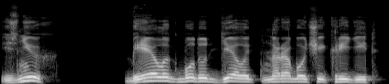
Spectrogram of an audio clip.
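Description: A man reading an audiobook voices a crude, cowed young man with a hoarse, rasping voice. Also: medium pitch, expressive, measured pace, dark tone, dry recording, voice pushed up, close to an everyday voice. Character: coarse crude young man, former dog. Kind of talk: audiobook character voice.

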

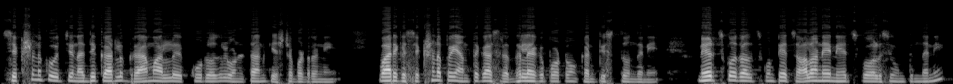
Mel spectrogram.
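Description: A man's voice: a little high, no echo, studio quality. A man reading a first-person memoir aloud as an audiobook, in a reflective storytelling manner. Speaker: audiobook narrator.

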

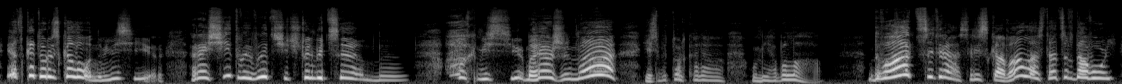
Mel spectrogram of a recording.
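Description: Хвастливый толстый кот-демон тараторит пронзительно и театрально, будто задыхаясь. Голос с хрипотцой, звук сухой, без эха. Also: male voice, moderate pace, no room sound, clean studio sound, exaggerated voice. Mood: boastful. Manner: shrill, breathless, theatrical excitement. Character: boastful fat demon cat-man, excitable. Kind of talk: audiobook reading.

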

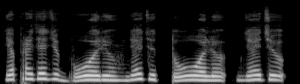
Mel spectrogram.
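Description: A woman's voice: mid-range voice, measured pace, dark tone, dry recording, clean studio sound, close to an everyday voice. A woman voicing a sly joking ex-soldier man. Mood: teasing. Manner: mocking, playful.

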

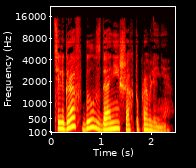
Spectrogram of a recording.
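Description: A man reading a novel aloud in an even, measured narrating voice. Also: high-pitched, no room sound, studio quality. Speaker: audiobook reader. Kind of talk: scripted narration.

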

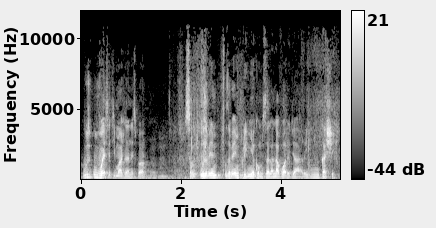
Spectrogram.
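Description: A man preaching and teaching from the Bible, repeating words and putting questions to his listeners. He presses his points with lively energy. His voice is medium-pitched, with faint background noise. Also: fast talker. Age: adult.

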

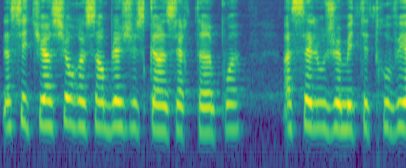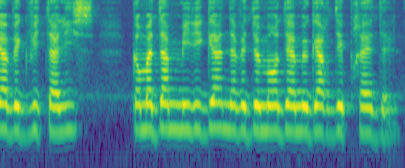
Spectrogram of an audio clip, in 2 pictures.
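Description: A woman with a slightly high voice reads a classic novel aloud. Her narration is calm and measured, in steady storytelling. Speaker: audiobook reader.

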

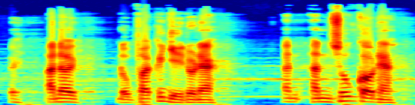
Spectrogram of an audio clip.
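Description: A man voicing a timid young man who is easily frightened, speaking in a high, pleading, panicky voice. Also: fast talker, a little mellow, faint music behind, lightly acted. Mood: worried.

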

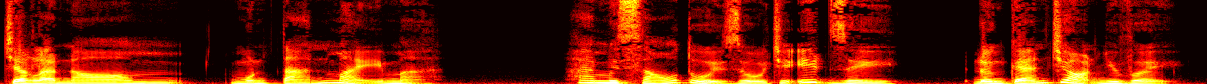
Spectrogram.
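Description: A woman's voice: fairly low pitch, expressive, moderate pace, darkish tone. A woman voicing a chatty, prodding middle-aged village aunt.

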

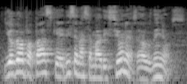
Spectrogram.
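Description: A man's voice: high-pitched, animated, normal speed, warm tone. A male pastor preaching a sermon in a conversational way, often checking in with his listeners and dropping in English words. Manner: conversational preaching with frequent check-ins to the congregation; mixes English words into Spanish.

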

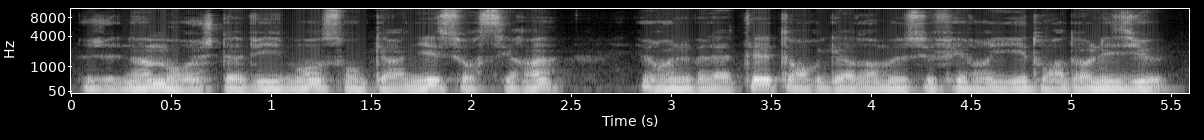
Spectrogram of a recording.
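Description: A man reading a classic novel aloud as an audiobook narrator, in a measured, even storytelling manner. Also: on the low side.

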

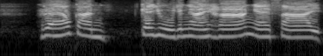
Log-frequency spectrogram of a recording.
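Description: A woman's voice: mid-range voice, moderate pace, darkish tone, natural voice. Woman reading as a stern veteran jungle hunter. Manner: curt and commanding. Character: stern grown man, a seasoned jungle hunter.

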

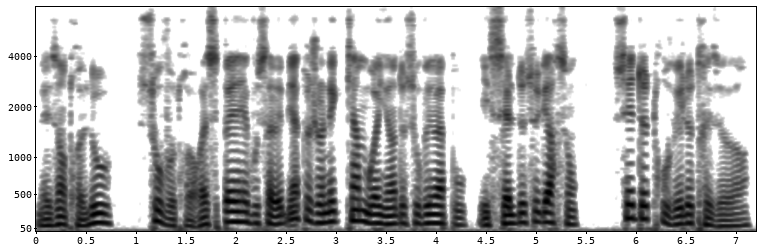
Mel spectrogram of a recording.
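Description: A wily pirate cook, deferential and wheedling, as a male reader puts him on. The voice is fairly low and the sound is close and dry. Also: animated, moderate pace, darkish tone, no echo. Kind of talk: audiobook dialogue reading.

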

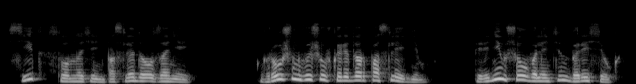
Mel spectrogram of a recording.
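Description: A man narrating a mystery audiobook in a steady storytelling voice. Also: fairly high pitch, normal speed, slightly rough, muffled recording. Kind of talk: scripted narration.

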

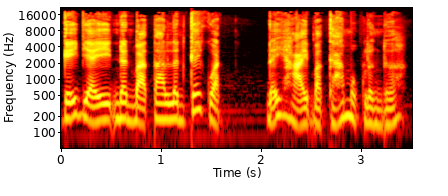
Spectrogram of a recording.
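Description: Low-voiced woman reading a ghost story. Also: brisk, no echo, faint music behind. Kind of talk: scripted ghost story narration.

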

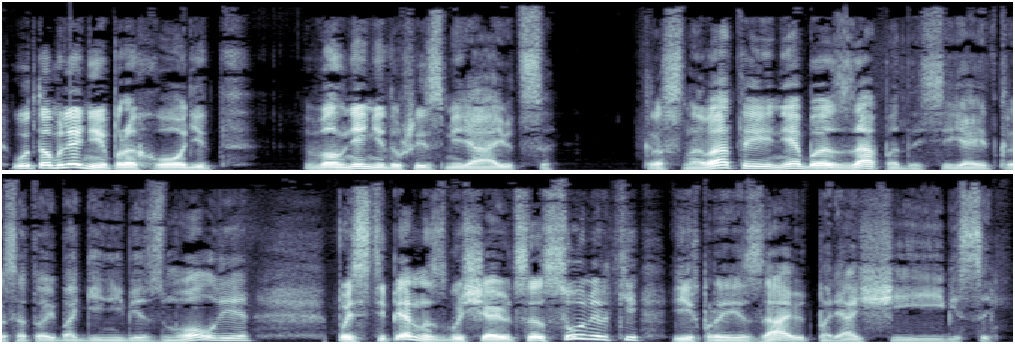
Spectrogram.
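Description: Low-voiced male audiobook narrator. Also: big pitch swings, measured pace, no echo, studio quality.

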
